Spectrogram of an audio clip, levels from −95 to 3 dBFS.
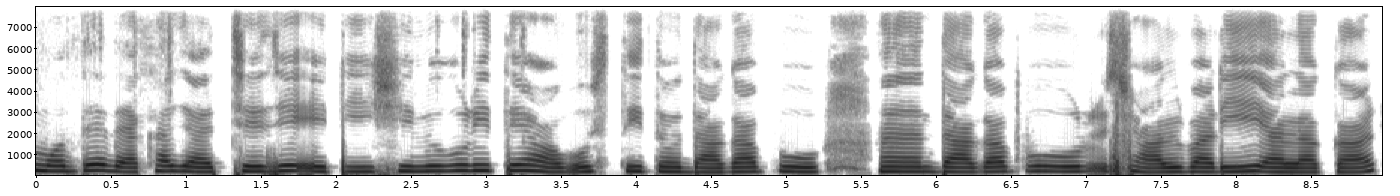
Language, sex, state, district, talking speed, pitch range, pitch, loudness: Bengali, female, West Bengal, Jalpaiguri, 100 wpm, 210-235 Hz, 220 Hz, -14 LUFS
